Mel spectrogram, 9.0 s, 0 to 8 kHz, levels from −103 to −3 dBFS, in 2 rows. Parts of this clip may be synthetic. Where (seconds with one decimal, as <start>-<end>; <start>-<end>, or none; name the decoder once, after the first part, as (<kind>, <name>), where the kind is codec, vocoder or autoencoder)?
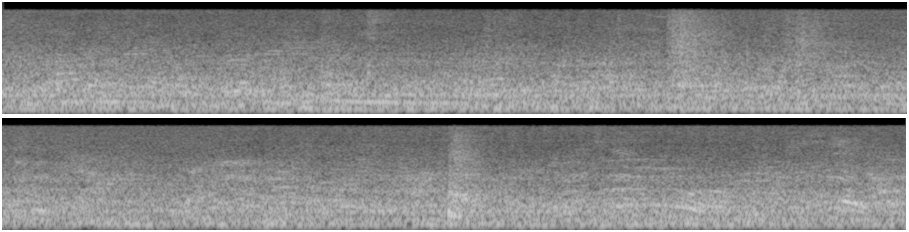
4.2-5.6 (codec, DAC)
